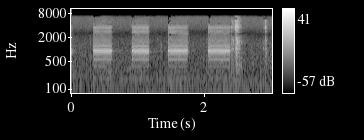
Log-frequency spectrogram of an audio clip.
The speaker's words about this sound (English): Well, of all the luck, Mary's line is always busy.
